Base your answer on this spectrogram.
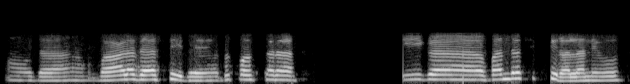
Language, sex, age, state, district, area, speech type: Kannada, female, 30-45, Karnataka, Bellary, rural, conversation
